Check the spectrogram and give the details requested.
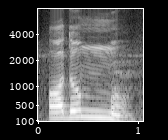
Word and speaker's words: অদম্য: আলস্য কি বলেছে যে মধ্য এর পরে যদি জফালা থাকে তবে অ এর উচ্চারণ ও এর মত হবে যেমন এখানে মধ্য এখানে দয় মনে মনে মনে কি আছে অ আছে এরপরে জফালা আসছে তাহলে কি হবে ওকার হয়ে যাবে অদম্য অদম্য এখানে যথারীতি এই যে যুক্ত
